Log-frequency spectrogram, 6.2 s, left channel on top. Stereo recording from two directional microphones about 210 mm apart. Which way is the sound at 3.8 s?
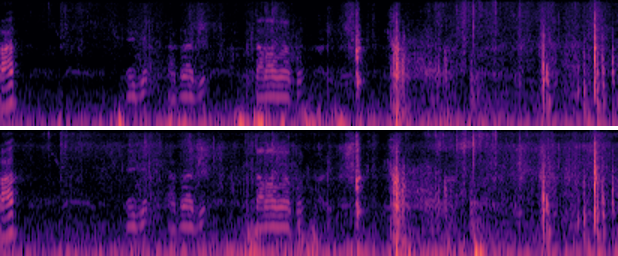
45° right (ahead or behind).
